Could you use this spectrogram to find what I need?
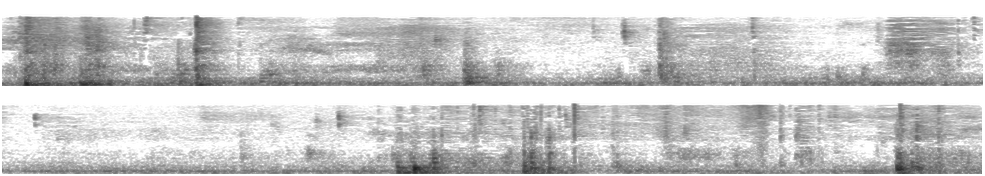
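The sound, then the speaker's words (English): Papers being shuffled and rustled by a lawyer at a court hearing, with soft crinkling throughout and sharp, irregular snaps and taps as sheets are handled, a few louder bursts near the end. “Sorry, I've got a lot of paper here.”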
